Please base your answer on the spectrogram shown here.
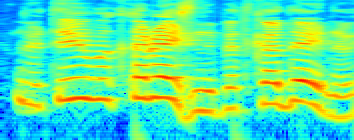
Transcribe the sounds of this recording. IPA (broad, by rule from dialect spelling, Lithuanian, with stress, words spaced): ˈnʊ ˈtʲɛɪ ˈjɛʊ ʋɐkɐˈrɐɪs ˈnʊ bʲɪt kɐˈdɐ ɪ ˈnʊ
